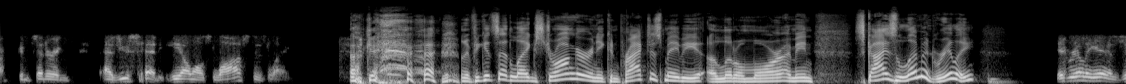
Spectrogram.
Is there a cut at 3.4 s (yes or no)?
yes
